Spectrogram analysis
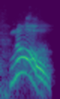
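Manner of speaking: loud, high, laughing through the words; laughing shout. Retold or imitated. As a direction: burst out laughing mid-quote. Laughing while voicing friend.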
